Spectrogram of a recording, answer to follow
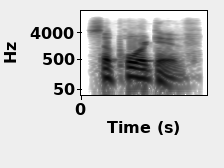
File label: "Supportive", American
